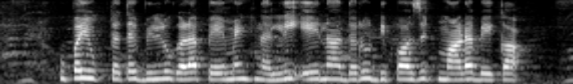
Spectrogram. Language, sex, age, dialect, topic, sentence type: Kannada, female, 18-24, Central, banking, question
